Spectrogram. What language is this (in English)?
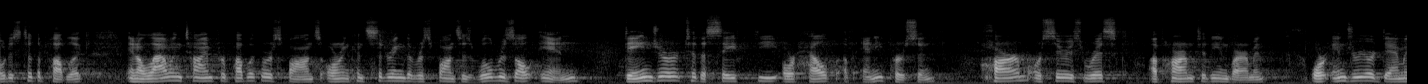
English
